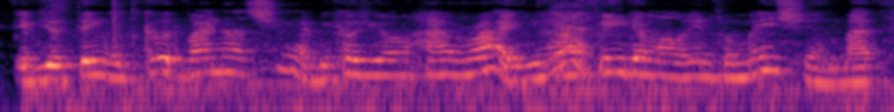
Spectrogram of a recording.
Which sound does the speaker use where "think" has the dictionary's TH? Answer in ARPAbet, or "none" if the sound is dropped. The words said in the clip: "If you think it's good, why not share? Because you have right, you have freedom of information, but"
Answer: TH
